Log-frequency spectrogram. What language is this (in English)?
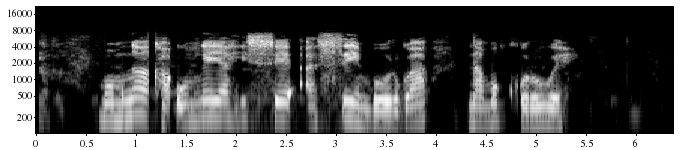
Kinyarwanda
